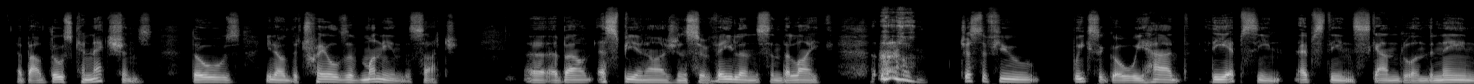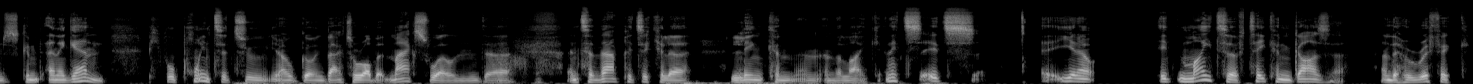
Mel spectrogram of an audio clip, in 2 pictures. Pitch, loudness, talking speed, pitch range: 105 Hz, -25 LUFS, 145 wpm, 95-120 Hz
